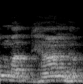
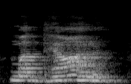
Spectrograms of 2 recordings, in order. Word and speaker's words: मध्याह्न: मिल जाता है और इसकी वजह से हम इसको मध्याह्न पढ़ते हैं। मध्याह्न, पूर्वाह्न, अपराह्न, जबकि होता क्या है, पूर्वाह्न, मध्याह्न, अपराह्न। अगर हलंत लगाकर इनको लिखा जाए तो यह उच्चारण की यह जो गलती है यह भी नहीं होगी।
